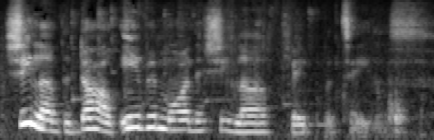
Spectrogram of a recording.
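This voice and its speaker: Slow-paced woman reading a children's story. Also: medium pitch, a little hiss or hum. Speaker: storybook reader. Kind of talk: expressive scripted children's story narration.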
